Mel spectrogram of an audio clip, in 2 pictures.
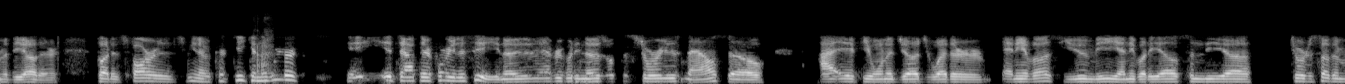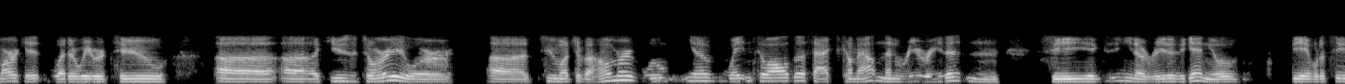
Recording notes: Joined over the phone by Statesboro Herald beat writer.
